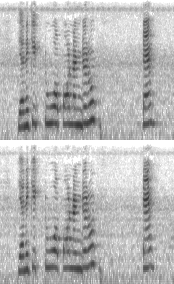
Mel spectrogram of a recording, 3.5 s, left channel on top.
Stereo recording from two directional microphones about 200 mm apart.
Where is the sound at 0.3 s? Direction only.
20° left (ahead or behind).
